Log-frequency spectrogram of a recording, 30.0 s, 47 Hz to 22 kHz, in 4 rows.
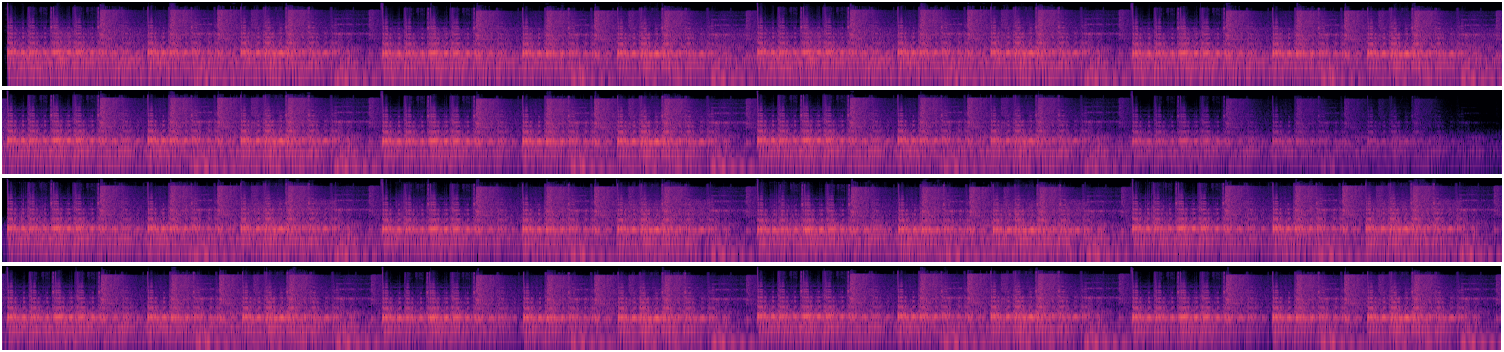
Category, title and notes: Music > Multiple instruments
Demo Track #3942 (Industraumatic)
Ambient, Horror, Industrial, Noise, Underground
